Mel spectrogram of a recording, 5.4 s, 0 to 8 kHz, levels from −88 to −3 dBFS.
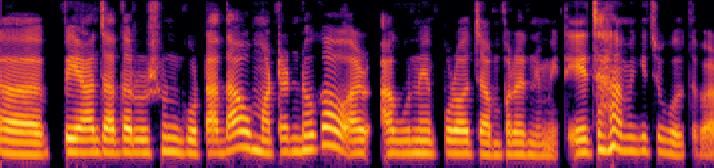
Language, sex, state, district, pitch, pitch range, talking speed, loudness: Bengali, female, West Bengal, North 24 Parganas, 185 Hz, 175-205 Hz, 210 wpm, -17 LUFS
